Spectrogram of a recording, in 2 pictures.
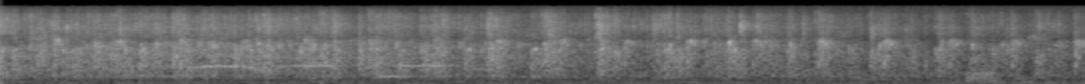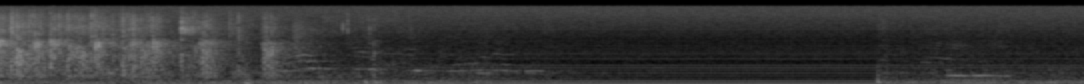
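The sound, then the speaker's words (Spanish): A crowd applauds loudly with dense, steady clapping for about six seconds, then the applause fades away, leaving a low electrical hum and faint static. “Ese aplauso dáselo fuerte al Rey de Reyes y al Señor de Señores.”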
